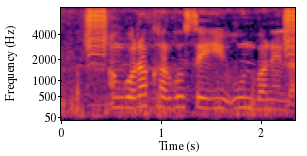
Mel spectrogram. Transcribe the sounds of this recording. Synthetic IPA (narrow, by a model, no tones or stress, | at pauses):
ə̰̃ŋɡoɾakʰəɾɡoseiuːnbənẽla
